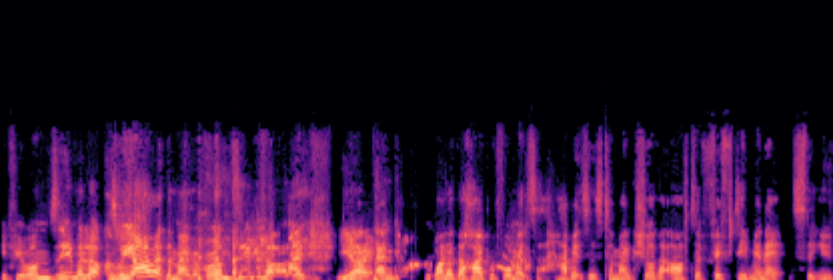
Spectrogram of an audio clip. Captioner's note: laughs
